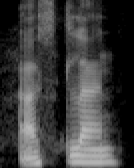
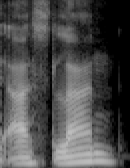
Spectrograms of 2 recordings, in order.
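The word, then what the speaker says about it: Aztlán: talking about Aztlan. That's the Yes. proper way to pronounce it. A lot of people say Aslan, Mhm. but it's not.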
